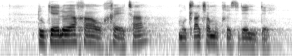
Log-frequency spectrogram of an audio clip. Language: Northern Sotho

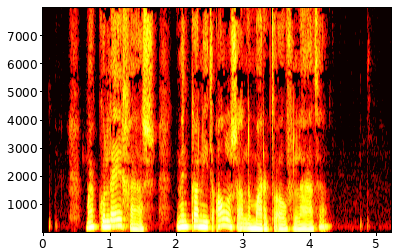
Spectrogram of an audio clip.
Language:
Dutch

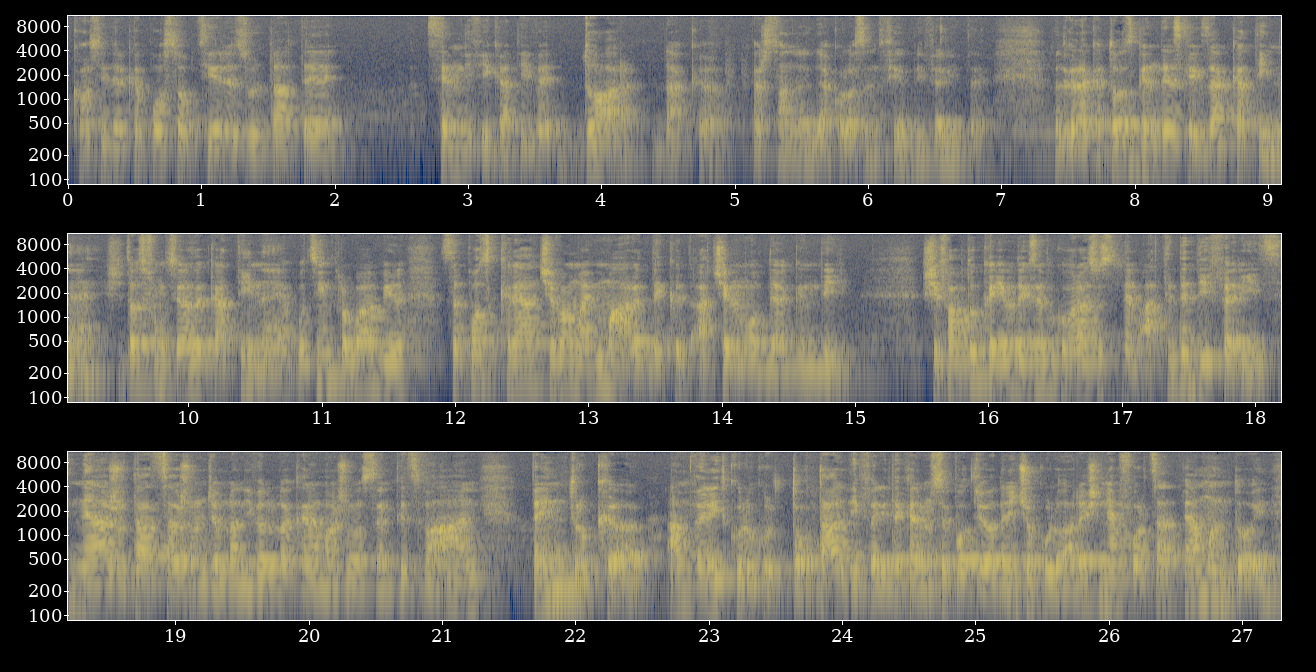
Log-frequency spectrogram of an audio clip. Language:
Romanian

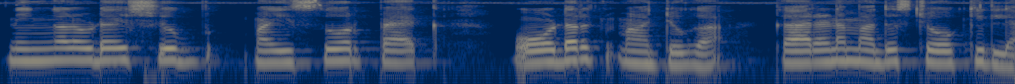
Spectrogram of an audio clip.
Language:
Malayalam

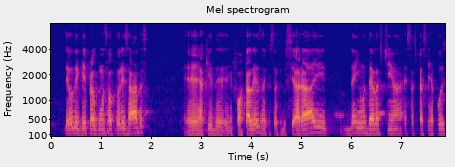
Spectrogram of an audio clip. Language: Portuguese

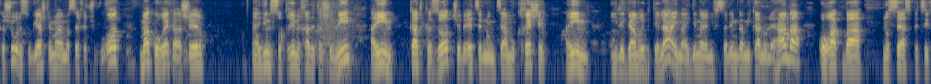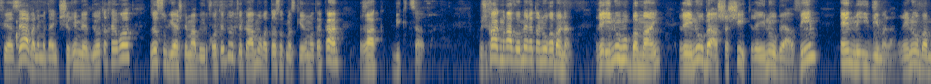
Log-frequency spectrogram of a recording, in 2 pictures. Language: Hebrew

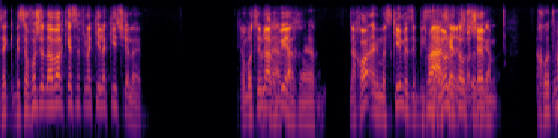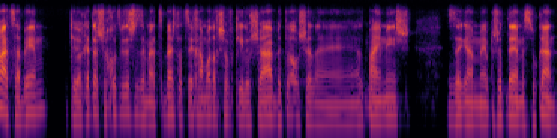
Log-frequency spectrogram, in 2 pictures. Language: Hebrew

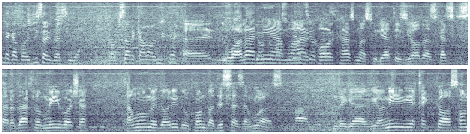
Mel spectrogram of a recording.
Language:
Persian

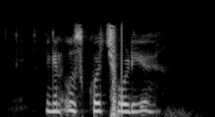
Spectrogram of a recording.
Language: Urdu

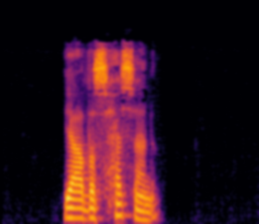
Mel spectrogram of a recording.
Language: Kabyle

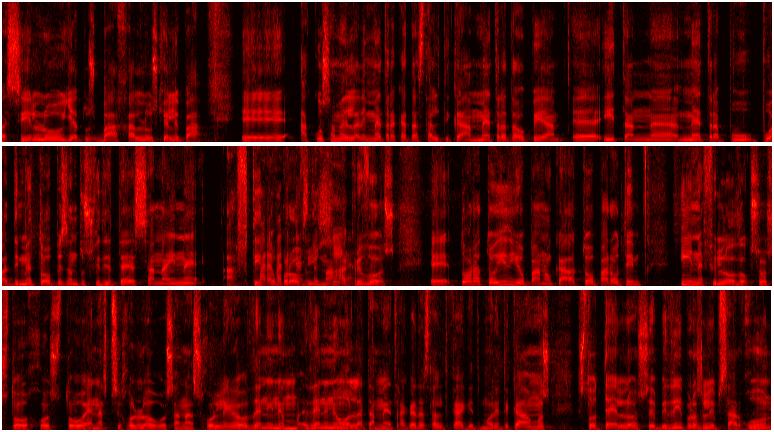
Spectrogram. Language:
Greek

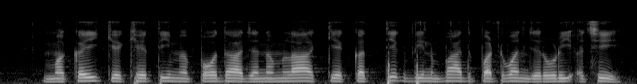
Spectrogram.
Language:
Maithili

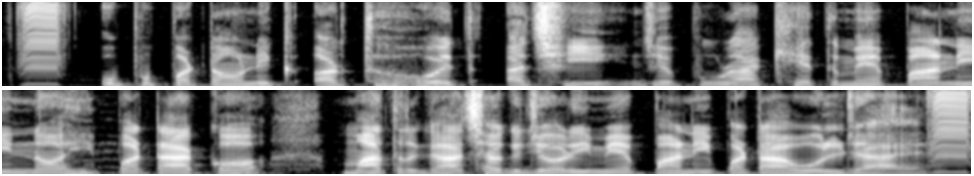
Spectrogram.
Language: Maithili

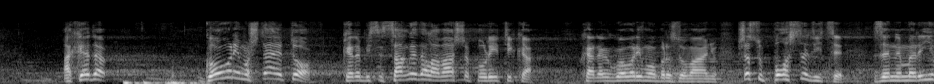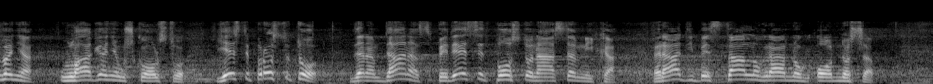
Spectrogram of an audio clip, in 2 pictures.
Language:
Serbian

